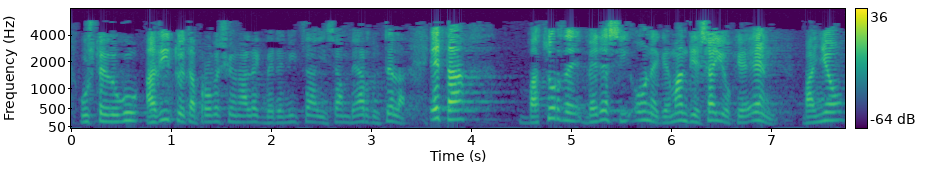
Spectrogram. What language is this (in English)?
Basque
